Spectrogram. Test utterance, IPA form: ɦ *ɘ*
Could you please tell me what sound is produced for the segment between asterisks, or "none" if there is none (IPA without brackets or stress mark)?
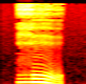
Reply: e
